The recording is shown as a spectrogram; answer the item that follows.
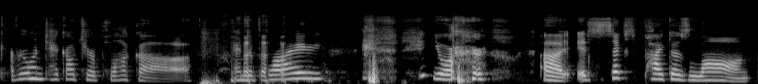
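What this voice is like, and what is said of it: Imitates another person's voice. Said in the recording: “my impression of my freshman class typography teacher ... I had this impression where he'd be like”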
